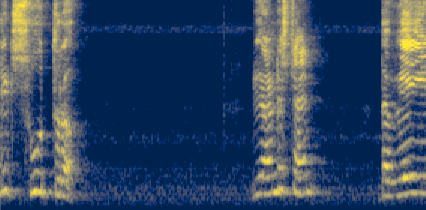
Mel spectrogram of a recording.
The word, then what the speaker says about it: sutra: Our pronunciations are Sanskrit pronunciations. So we pronounce it correctly. They call it suta. We call it sutra.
